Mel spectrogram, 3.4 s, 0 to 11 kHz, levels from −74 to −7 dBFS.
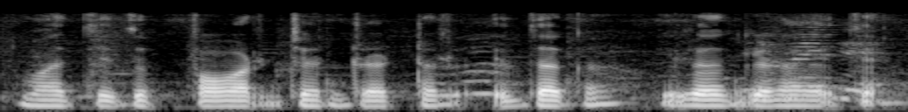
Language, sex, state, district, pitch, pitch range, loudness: Kannada, male, Karnataka, Bellary, 125 Hz, 120-135 Hz, -20 LUFS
